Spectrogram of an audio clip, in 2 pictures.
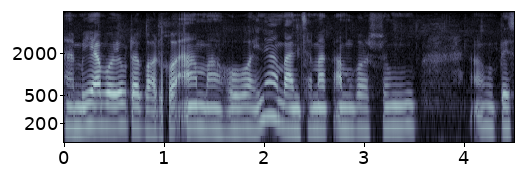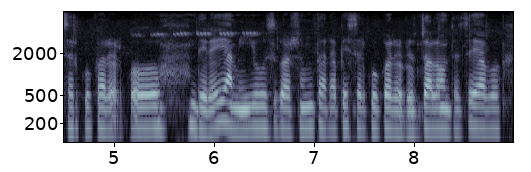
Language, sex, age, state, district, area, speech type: Nepali, female, 45-60, West Bengal, Jalpaiguri, urban, spontaneous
